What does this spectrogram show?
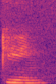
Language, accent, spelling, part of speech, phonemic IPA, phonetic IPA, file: Armenian, Eastern Armenian, գին, noun, /ɡin/, [ɡin], Hy-գին.ogg
- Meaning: 1. price; cost 2. value, worth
